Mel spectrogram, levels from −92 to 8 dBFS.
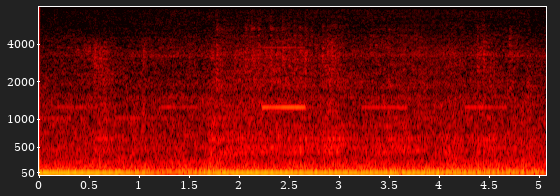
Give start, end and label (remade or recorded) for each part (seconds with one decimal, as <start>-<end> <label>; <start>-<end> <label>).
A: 0.0-3.6 recorded; 3.6-4.1 remade; 4.1-5.1 recorded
